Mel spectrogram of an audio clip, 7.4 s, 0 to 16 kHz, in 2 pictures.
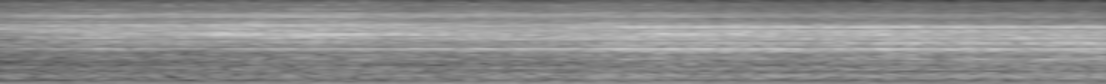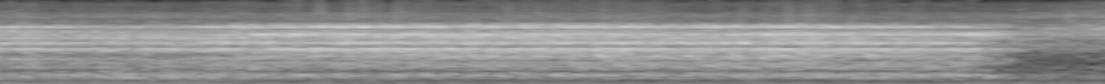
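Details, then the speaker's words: Volvo V50 1.6 diesel, whine that appeared over the last few thousand km, mic at the belt drive at idle: a constant high-pitched whine over the engine hum; bearing noise from a worn belt tensioner or alternator. "definitely some kind of bearing noise there."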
